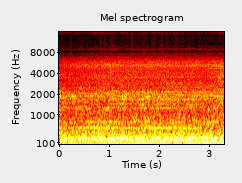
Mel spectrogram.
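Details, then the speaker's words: U-Haul truck reported to gain oil pressure after start, then lose it within about 10 seconds and run rough. Restarted, it gives a steady, even low idle hum with no knocks, ticks or dips, and oil pressure appears to hold. "now let's see if it holds which seems to be doing so"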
